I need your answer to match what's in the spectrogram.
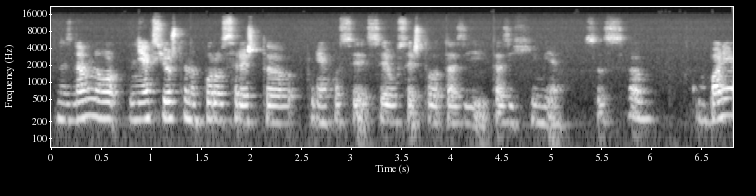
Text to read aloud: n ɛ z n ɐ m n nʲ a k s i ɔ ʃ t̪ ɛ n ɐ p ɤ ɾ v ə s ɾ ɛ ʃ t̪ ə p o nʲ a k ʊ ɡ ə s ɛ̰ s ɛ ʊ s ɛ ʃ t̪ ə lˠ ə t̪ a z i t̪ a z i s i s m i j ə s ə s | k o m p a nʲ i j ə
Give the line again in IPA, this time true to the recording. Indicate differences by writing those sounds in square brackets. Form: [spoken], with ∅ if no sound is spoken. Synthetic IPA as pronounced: n ɛ z n [a] m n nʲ a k s i ɔ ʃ t̪ ɛ n ɐ p ɤ ɾ v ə s ɾ ɛ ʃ t̪ ə p o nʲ a k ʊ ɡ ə s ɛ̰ s ɛ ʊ s ɛ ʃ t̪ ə lˠ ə t̪ a z i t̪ a z i [x] i [∅] m i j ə s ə s | k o m p a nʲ i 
